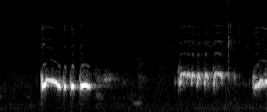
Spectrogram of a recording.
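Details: Local zebra dove song meant to stir other doves' breeding drive: one bouncing stuttered coo that fades, then a softer even buzzy trill, and the start of another phrase.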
